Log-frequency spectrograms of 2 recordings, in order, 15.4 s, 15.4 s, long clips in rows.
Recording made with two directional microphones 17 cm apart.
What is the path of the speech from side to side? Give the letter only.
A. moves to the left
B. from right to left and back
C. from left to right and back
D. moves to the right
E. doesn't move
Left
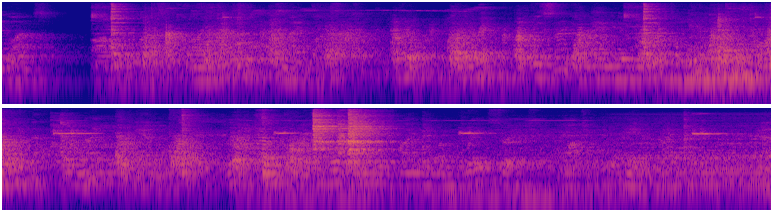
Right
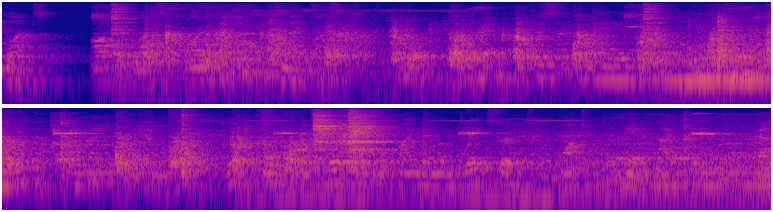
B.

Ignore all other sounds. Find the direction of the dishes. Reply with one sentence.
In this clip you hear the dishes on the left.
